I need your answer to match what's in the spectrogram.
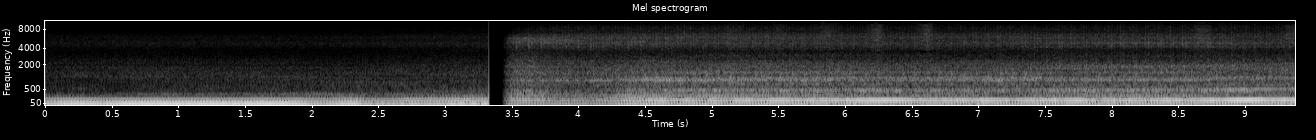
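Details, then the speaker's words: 1980 Porsche 924 Turbo with Bosch CIS, rough cold starts and boost leak; spraying at intake runners, idle hunts and revs lift and smooth slightly, most at cylinder three, some at two and four, indicating intake manifold gasket leak. "I didn't really get anything up here on the first cylinder the second gave me a tiny bit of a response when I sprayed on there the third one really gave me the most that one the revs almost even out a little bit"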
